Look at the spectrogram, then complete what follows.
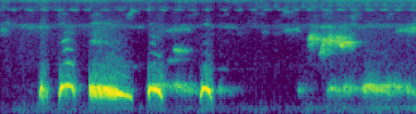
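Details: Vietnamese spotted dove giving one phrase: two short rounded notes, a long falling coo, then two clipped arched notes. Afterwards come softer, flatter hums and a faint high chirp.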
